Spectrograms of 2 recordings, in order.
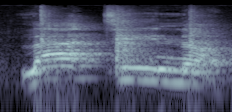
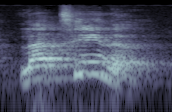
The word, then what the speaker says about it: Latina: word is actually pronounced Latina she's a Latina it is not silent because the last syllable is a and not 10 so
